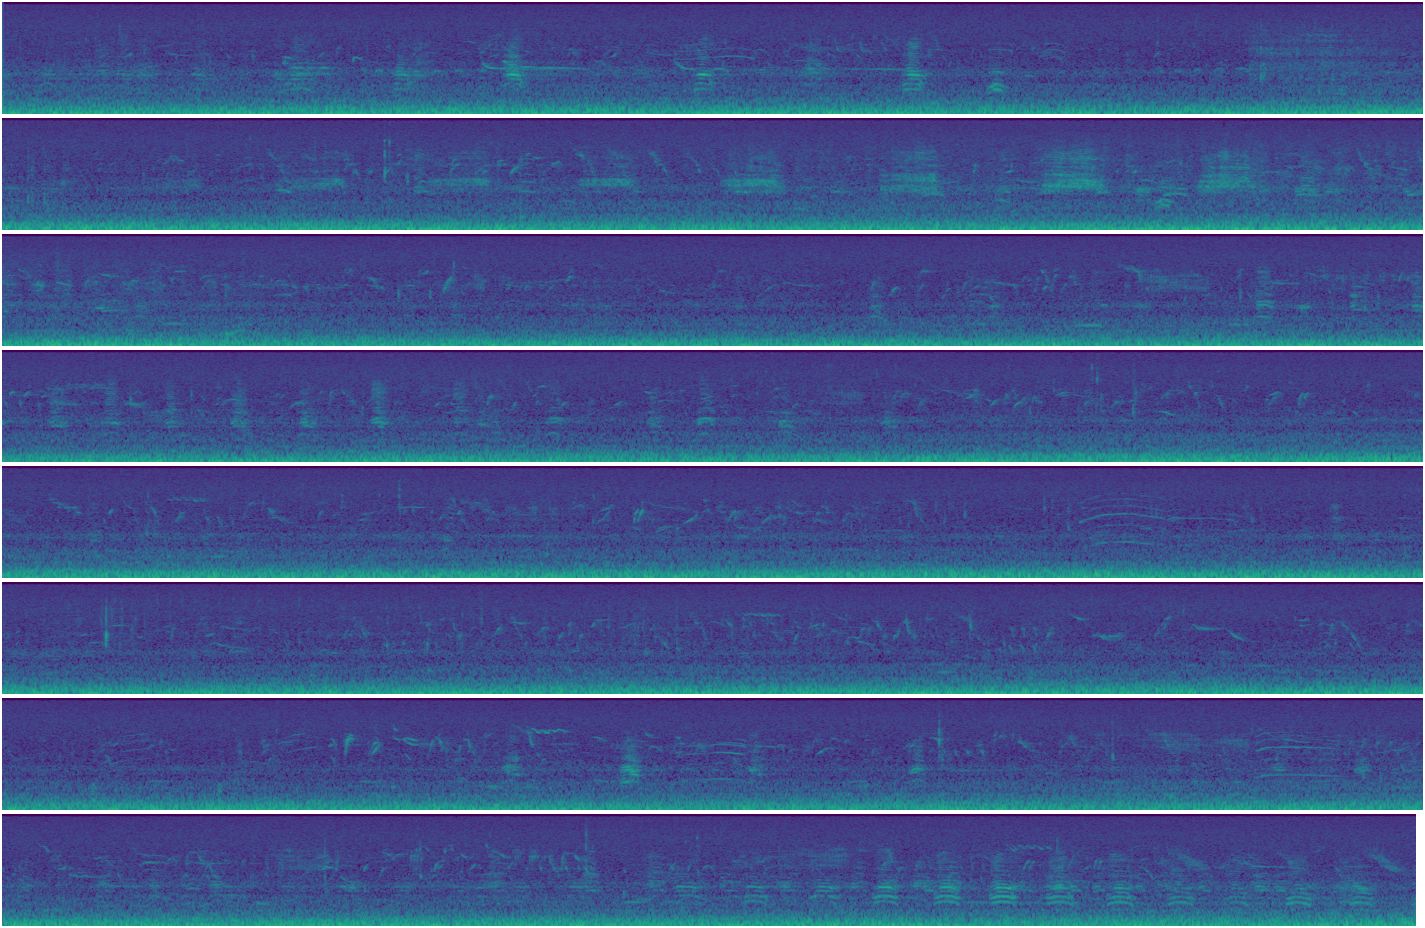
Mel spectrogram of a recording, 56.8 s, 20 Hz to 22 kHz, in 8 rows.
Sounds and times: barnacle geese 0:52.9 - 0:56.8

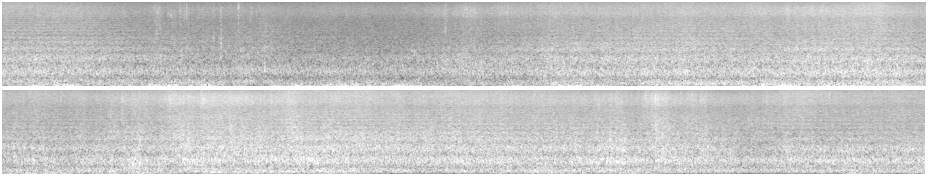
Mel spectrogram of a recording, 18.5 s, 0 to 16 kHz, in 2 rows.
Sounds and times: waves 0:00.0 - 0:18.4

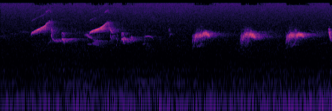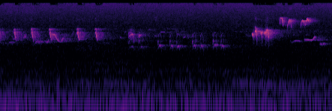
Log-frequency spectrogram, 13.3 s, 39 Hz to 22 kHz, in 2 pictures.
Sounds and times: birds 0:00.0 - 0:13.2

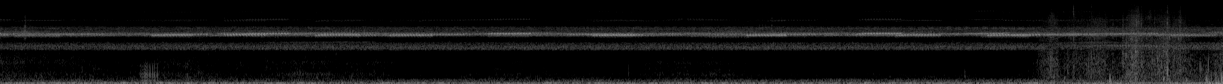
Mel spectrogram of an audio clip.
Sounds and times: singing insects 0:00.0 - 0:12.2

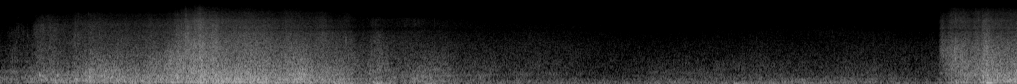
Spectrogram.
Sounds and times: waves 0:00.1 - 0:10.1

